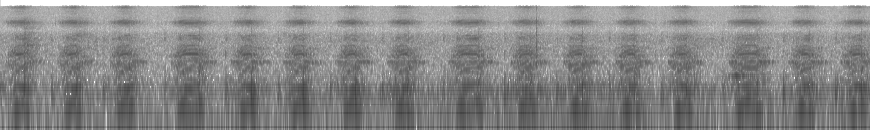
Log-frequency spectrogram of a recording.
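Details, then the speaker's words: Rhythmic motor pulses, about two a second, with squeaky suction each cycle: Phanpy hospital-grade double electric breast pump running through massage modes. "okay so this is the massage mode this is the suction level you will now be able to visualize how it works how the suction works"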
